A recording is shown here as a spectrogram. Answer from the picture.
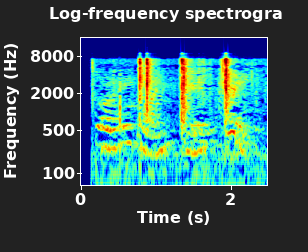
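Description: A few scattered hand claps, four sharp claps spread unevenly, over people's voices talking.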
